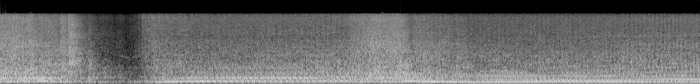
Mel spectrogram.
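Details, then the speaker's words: 1931 Ford Coupe hot rod swapped from a big block to a stock truck 305 small block V8, radiator not yet installed, chrome headers still to come: catches after a short crank, settles into a loud, lumpy but even idle with blips; normal start. "Just a 305 small block, nothing special as far as I know. It's just a stock motor out of a truck. To me it sounds pretty crazy though."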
